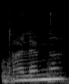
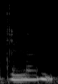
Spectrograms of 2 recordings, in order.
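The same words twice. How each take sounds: First: "Dilemma" with a long first vowel, DYE-lem-ma. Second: "dilemma" with a short first vowel, dih-LEM. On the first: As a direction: try "Dilemma" starting like "dye", questioning rise. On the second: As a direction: try "dilemma" starting with a short "dih", questioning rise. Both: Shown as a demonstration. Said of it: "I don't know how you say it".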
